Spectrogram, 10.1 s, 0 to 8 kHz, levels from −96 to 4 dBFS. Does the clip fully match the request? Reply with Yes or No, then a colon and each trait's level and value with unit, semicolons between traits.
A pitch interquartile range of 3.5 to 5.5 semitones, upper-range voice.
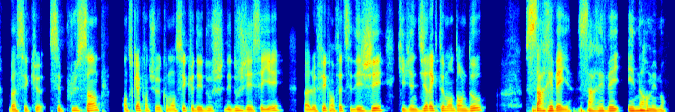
No: average, 3.8 semitones; low, 125 Hz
